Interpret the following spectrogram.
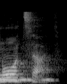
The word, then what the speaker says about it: Mozart: The reason is that this letter in German it's called Z. So it is a combination of T and S, Z.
